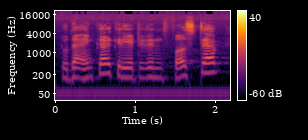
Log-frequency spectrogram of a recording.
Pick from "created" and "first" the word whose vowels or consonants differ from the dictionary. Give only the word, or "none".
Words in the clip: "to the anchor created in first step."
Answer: first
